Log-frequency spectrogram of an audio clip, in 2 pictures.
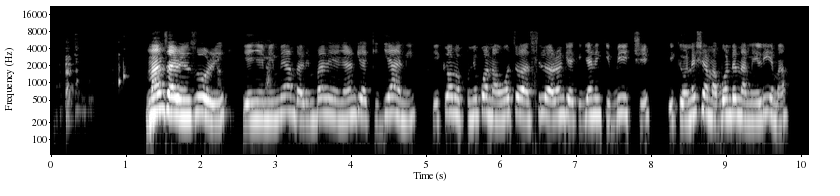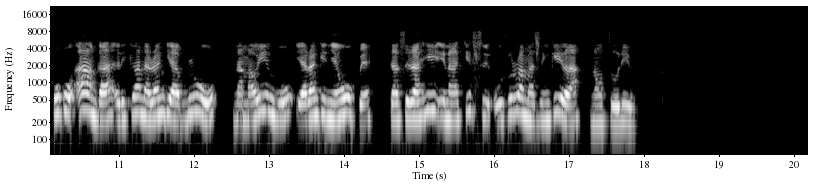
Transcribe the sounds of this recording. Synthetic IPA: manzaɾinzuɾi | jɛɲɛmimɛambalimbalijɛɲɛɾaŋɡijakiʄaniː | kiwaimɛfunikwanauɔtɛwaːsiliwaɾaŋɡijakiʄanikiɓit͡ʃiː | kiɔnɛʃamaɓɔndɛnamilima | hukuʔaŋɡalikiwanaɾaŋɡijaɓluː | namawiŋɡujaɾaŋɡiɲɛupɛ | taːsiɾaɦiːinawakisiʔuzuɾiwamaziŋɡilanautulivu

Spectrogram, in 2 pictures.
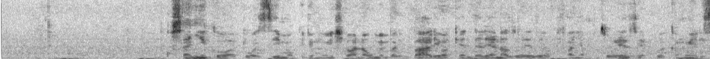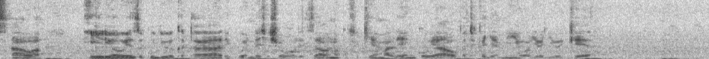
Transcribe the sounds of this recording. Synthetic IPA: m̩ku̥saɲikɔwawatuwazimawakuʄumuiʃawanaumɛmbalimbaliwakiɛndɛlɛanazɔɛzilaku̥faɲamazɔɛzijakuwɛkamwilisawa | iliwawɛzɛkuʄiwɛkatajaɾikuɛndɛʃaʃuɣulizaɔnaku̥fikiamalɛŋɡɔjaɔkati̥kaʄamiːwalijɔʄiwɛkɛa

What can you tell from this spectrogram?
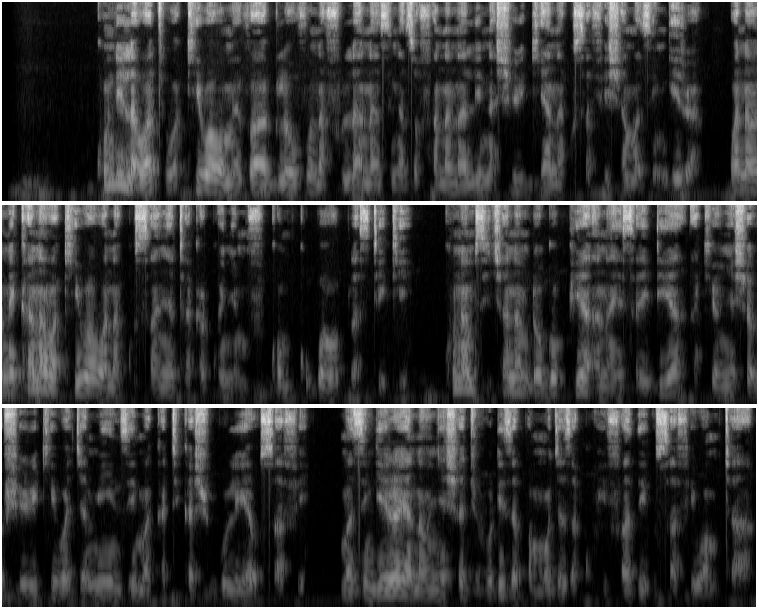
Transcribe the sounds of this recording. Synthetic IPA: kundilawatuwakʰiwawamɛvaːɡlɔvunafulanazinazɔfananalinaʃiɾikianaku̥safiʃamaziŋɡiɾa | wanaɔnɛkanawakʰiwawanaku̥saɲatʰakakwɛɲɛm̩fu̥kɔm̩kuɓwawaplastikikunam̩si̥t͡ʃanam̩ɗɔɠɔpiaʔanajɛsaiɗiaakiɔɲɛʃauʃiɾikʰiwaʄamiːnzimakati̥kaʃuɣulijausafi | maziŋɡiɾajanaɔɲɛʃaʄuhuɗizapamɔʄazaku̥hifaðiʔusafiwam̩tʰaː

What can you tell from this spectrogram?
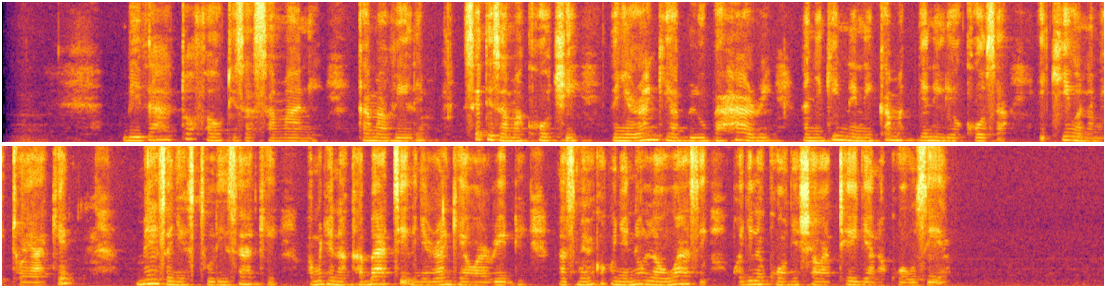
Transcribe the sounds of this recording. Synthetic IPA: ɓiðaːtɔfautizasamanikamavilɛsɛtizamakʰɔt͡ʃizɛɲɛɾaŋɡijaɓluɓahaɾinaɲiŋɡinɛnikamakiʄaniːlijɔkʰɔza | ikʰiwanamitʰɔjakʰɛ | mɛːzɛɲɛstʰulizakʰɛpamɔʄanakaɓatʰilɛɲɛɾaŋɡijawaɾiɗinazimɛwɛkwakwɛɲɛːnɛɔlauwazikwaːʄilijakuaɔɲɛʃawatʰɛʄanakuwauzia

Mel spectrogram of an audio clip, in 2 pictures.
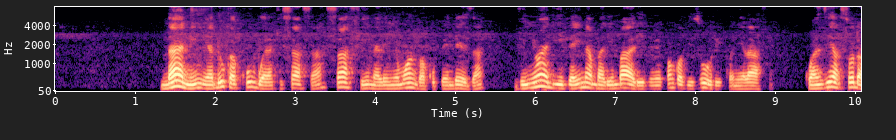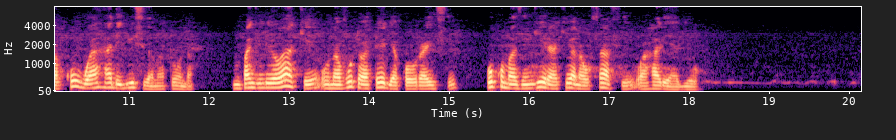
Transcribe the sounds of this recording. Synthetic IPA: ndanijaɗukakuɓwalakisasasafinalɛɲɛmwaŋɡawakupɛndɛza | viɲwaʄivjainambalimbalivimɛpaŋɡwavizuɾikwɛɲɛlafa | kuanziasɔɗakuɓwaɦaɗiʄwisizamatunda | m̩paŋɡiliɔwakɛṵnavutawatɛʄakwauɾaisi | hukumaziŋɡiɾaakiwanausafiwʔa̰ɦalijaʄuː

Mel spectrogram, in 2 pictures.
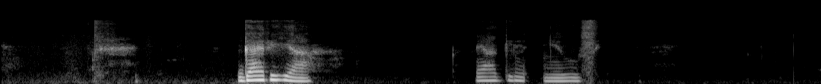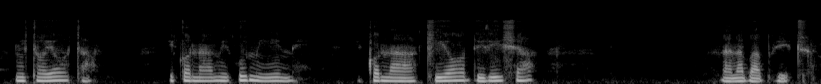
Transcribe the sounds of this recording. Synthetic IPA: ɡaɾija | neaɡiɲeusi̥ | mitɔjɔta | ikɔnamiɣomine | ikɔnakʰiɔdiɾiʃa | nanababɾitu̥

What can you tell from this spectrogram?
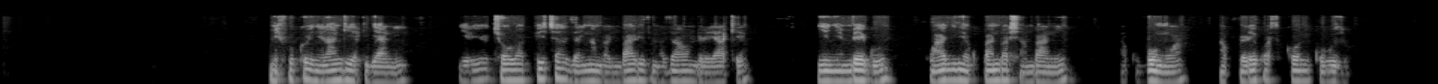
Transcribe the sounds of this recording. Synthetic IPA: mifukɔjɛɲɛɾaŋɡijakiʄani | ilijɔt͡ʃɔlwapit͡ʃazainambalimbalizamazaɔmbɛlɛjakʰɛ | jɛɲɛmbɛɡu | kwaːʄilijaku̥pandwaʃambani | nakuvunwa | naku̥pɛlɛkwasɔ̥kɔnikwɔuzɔ

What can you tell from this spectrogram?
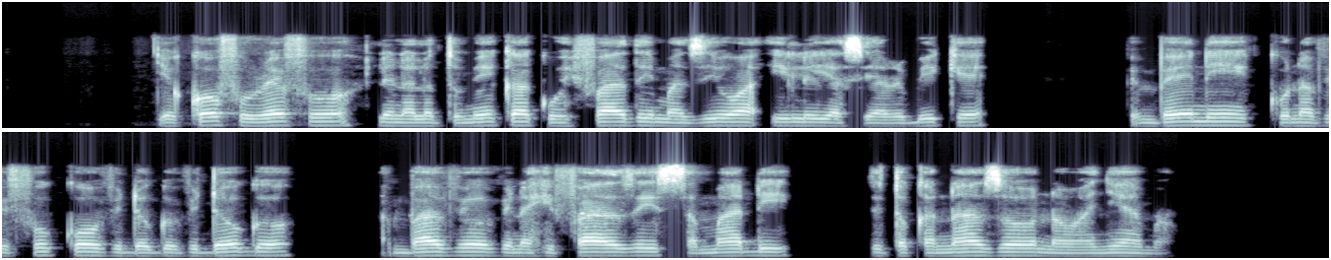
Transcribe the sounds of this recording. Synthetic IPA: ʄɛkɔfuɾɛfulinalɔtumikakuhifaðimaziwaʔilijasiaɾiɓikɛ | pɛmbɛnikunavifukɔviɗɔɠɔviɗɔɠɔ | ambavjɔvinahifaðisamaɗi | zitɔkanazɔnawaɲama

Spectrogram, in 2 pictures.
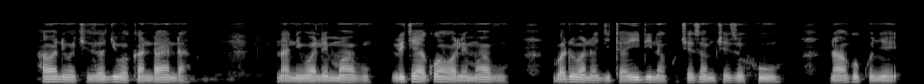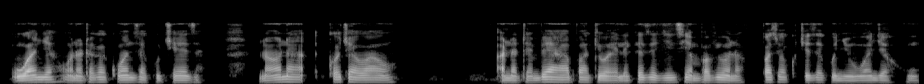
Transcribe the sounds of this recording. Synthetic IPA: hawaniwat͡ʃɛzaʄiwakandanda | nʔa̰niwalɛmavu | lit͡ʃajakuwawalɛmavu | ɓa̰ɗɔwanaʄitaiɗinaku̥t͡ʃɛzam̩t͡ʃɛzɔhuː | nawakɔkwɛɲɛ | uwand͡ʒawa̰natakakuanzakut͡ʃɛza | naɔnakɔt͡ʃawaɔ | a̰natɛmbɛahapaːkiwaɛlɛkɛzaʄinsiambavjɔwanapaswaku̥t͡ʃɛzakwɛɲɛuwand͡ʒahuː

